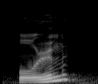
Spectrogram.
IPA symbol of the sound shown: ʊ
